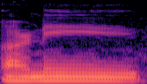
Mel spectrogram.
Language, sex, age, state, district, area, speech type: Marathi, male, 18-30, Maharashtra, Nagpur, urban, spontaneous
